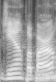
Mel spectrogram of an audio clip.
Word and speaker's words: Gino Barbaro: I'm going to make sure I pronounce that right? Gino Barbaro?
